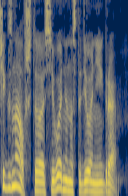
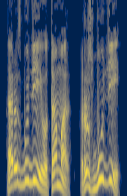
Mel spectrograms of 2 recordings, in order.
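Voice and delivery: high, insistent call; 10 semitones higher than usual. A narrator's reading. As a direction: urge the neighbour from up on the roof. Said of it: "крикнул один из мужчин". (настойчивый крик с крыши)

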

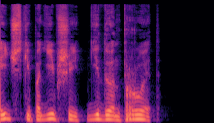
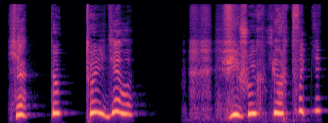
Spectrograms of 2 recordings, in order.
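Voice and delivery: high, loud tearful lament; Molly complaining bitterly to Lupin; bitter complaint; 7 dB louder than usual. A narrator's reading. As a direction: pour out grief through tears. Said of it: "горько жаловалась миссис Уизли".

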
